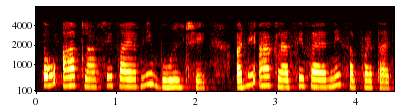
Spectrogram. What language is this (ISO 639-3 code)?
guj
